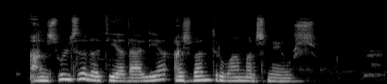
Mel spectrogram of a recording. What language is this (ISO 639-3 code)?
cat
